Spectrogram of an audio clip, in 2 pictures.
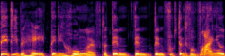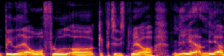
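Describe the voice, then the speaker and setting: This man, a comedian who co-hosts a talk show, argues casually with lots of animation and emphasis. He swears and piles on repeated phrases to make his case, and his voice runs on the high side.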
